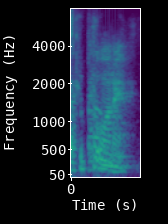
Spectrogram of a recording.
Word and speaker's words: Capone: It's Capone. I'm half Italian. That's why.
